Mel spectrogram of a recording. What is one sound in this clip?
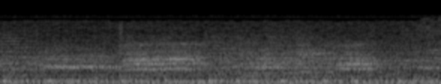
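A crowd of people murmurs and chatters nearby.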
